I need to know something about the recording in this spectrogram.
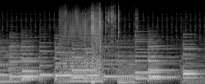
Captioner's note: intermittent electric buzzing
